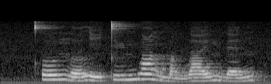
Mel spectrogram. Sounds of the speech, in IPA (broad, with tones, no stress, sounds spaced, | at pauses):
kʰ o˥ ʊ̯ n̪ ɤ˧˥ l i˧˥ t̪ y˥ m w ɑ˥˩ ŋ m ɑ˩ ŋ w a˧˥ ɪ̯ m ɥ ɛ˧˥ n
